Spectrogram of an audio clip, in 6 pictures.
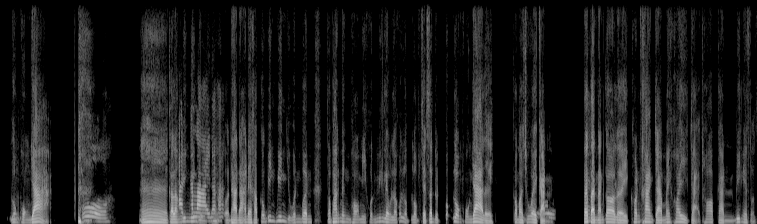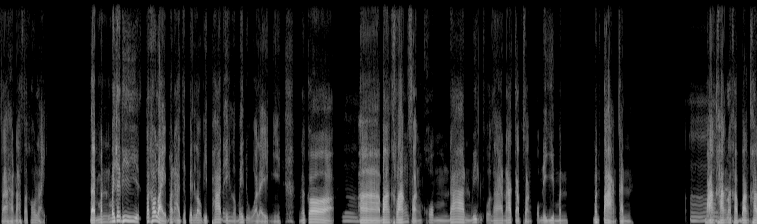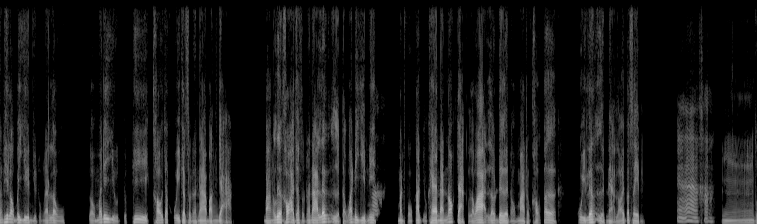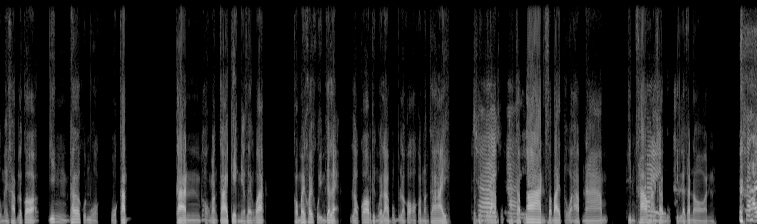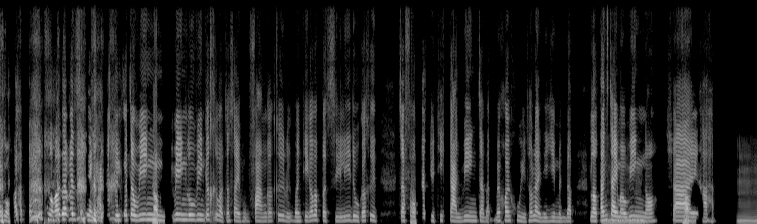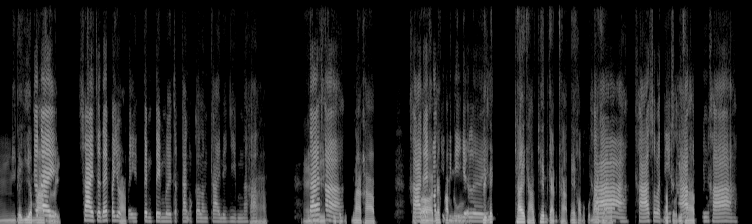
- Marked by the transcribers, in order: laughing while speaking: "เออ"; tapping; "สวนสาธารณะ" said as "สวนธาณะ"; "สวนสาธารณะ" said as "สวนธารณะ"; other background noise; laughing while speaking: "ใช่"; laughing while speaking: "ว่า"; laugh
- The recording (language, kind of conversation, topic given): Thai, unstructured, ระหว่างการออกกำลังกายในยิมกับการวิ่งในสวนสาธารณะ คุณจะเลือกแบบไหน?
